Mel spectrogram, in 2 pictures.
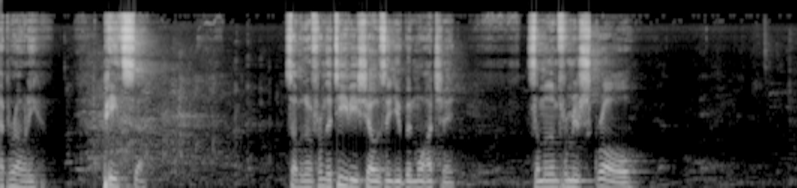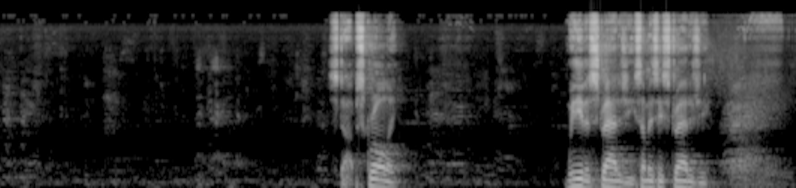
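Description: A man speaks with animation into a microphone over loudspeakers in a large echoing hall, pausing often.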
